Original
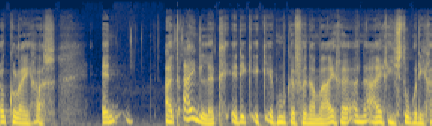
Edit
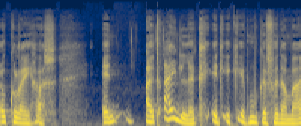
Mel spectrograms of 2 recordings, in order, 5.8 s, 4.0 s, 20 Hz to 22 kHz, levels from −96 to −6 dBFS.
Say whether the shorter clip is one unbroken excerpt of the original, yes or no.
no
